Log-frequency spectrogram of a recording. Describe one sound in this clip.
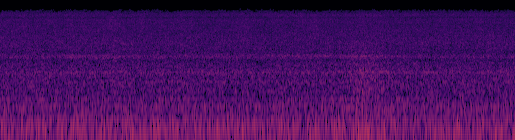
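A train rumbles steadily along the rails from inside the cab.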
